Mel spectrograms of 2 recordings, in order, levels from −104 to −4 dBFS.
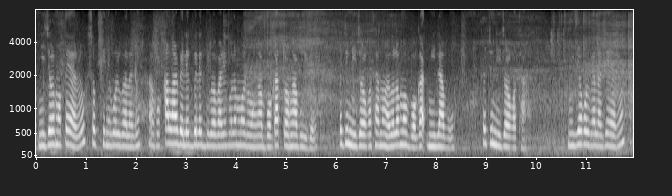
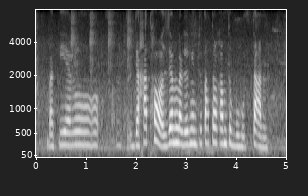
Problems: none marked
